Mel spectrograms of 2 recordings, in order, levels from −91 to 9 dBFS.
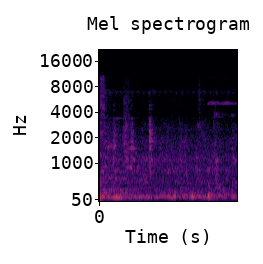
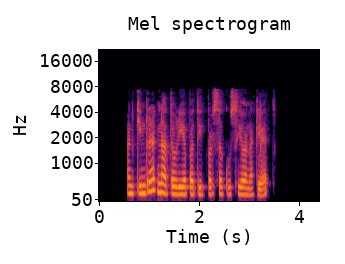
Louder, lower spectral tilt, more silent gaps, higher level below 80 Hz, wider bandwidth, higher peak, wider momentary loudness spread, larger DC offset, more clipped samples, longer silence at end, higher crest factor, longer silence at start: second, -51 LUFS vs -17 LUFS; about the same, -5 dB/octave vs -5.5 dB/octave; neither; second, -74 dBFS vs -60 dBFS; first, 12.5 kHz vs 8 kHz; second, -34 dBFS vs -2 dBFS; about the same, 5 LU vs 7 LU; neither; neither; second, 0 s vs 1.05 s; about the same, 18 dB vs 16 dB; second, 0 s vs 0.55 s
